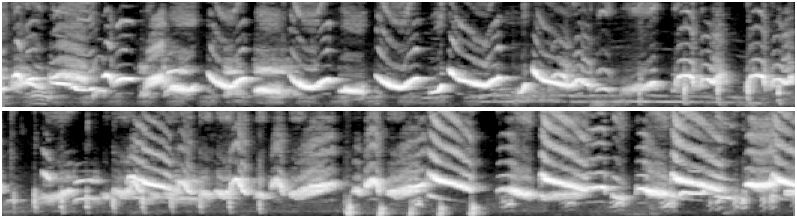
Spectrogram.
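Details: Bird singing in the morning with a long string of rapid V-shaped chirps, a faint low drawn whistle in the middle, crisp clicking notes and loud scratchy chatter.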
